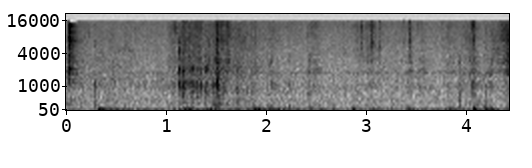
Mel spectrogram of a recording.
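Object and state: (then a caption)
Leather glove scratched. Fingertips and short nails scratch and rub an empty black and red leather motorcycle glove with ribbed padding. The sound is a quiet, continuous low rubbing, broken by soft scratchy bursts and a few brighter scrapes.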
